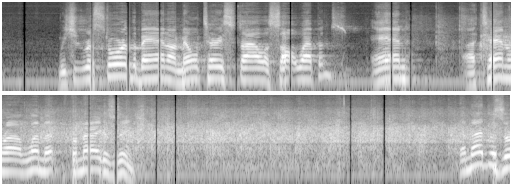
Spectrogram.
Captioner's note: applause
